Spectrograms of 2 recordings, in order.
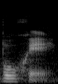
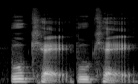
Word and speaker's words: Buchheit: And for some reason, when I Googled how to pronounce his name, random YouTube channel has a video on exactly how to pronounce his name with 3.5K views. Paul Buchheit. Bouquet. Although when I actually Google it, it says it's pronounced Paul Buchheit. I'm just gonna say Buchheit.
